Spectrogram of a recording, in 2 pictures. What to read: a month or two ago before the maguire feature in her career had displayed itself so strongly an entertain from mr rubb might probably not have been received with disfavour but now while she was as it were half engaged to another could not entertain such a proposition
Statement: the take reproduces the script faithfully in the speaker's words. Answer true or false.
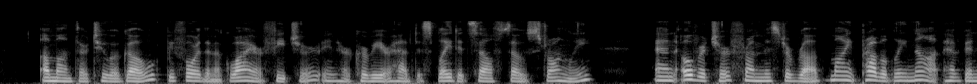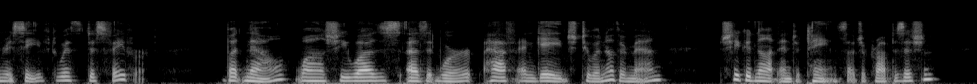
false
